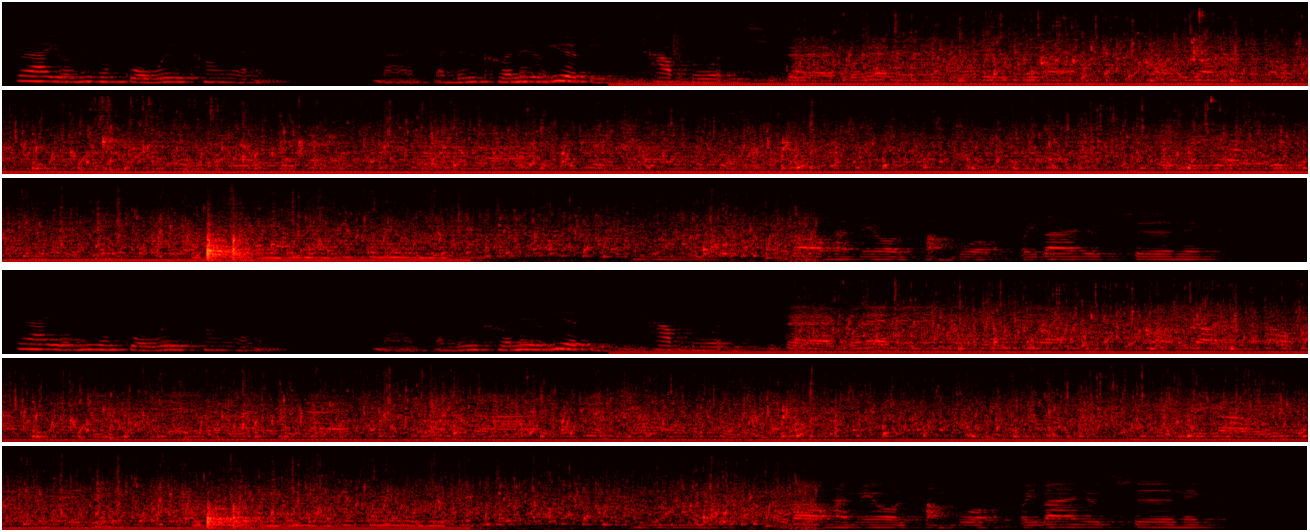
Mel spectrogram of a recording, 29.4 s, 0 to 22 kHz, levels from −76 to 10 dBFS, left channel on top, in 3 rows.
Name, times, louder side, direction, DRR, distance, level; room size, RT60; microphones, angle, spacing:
voice 1, 0.1-2.1 2.8-6.0 16.9-17.9 21.0-23.4, left 2 dB, 65° left, 5 dB, 1.6 m, -50 dB
sound 1, 4.5-23.1, left 4 dB, 80° left, 0.6 m, -49 dB
voice 2, 5.8-8.2 8.5-16.1 17.8-20.5 24.3-25.0 25.3-28.8, right 1 dB, 90° right, 2 dB, 2.9 m, -53 dB
sound 2, 5.9-25.7, right 1 dB, 5° right, 0.7 m, -47 dB
14.0 x 7.9 x 8.6 m, 0.82 s
head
